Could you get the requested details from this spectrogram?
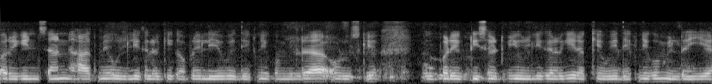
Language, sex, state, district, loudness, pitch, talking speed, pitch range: Hindi, male, Chhattisgarh, Raipur, -17 LUFS, 130 Hz, 270 wpm, 130-135 Hz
